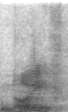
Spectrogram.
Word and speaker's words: knife: here with xander it's called a knife but it's spelled with a k which is silent due to the scandinavian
